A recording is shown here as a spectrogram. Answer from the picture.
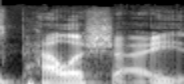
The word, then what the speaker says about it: Palaszczuk: So this is Palaszczuk is how you say it.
